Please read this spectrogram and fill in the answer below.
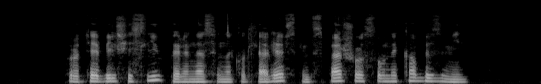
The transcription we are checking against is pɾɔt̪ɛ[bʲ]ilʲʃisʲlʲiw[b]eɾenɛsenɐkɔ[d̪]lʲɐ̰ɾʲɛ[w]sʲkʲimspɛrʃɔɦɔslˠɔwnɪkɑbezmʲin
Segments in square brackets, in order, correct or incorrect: correct, incorrect: p, incorrect: t̪, correct

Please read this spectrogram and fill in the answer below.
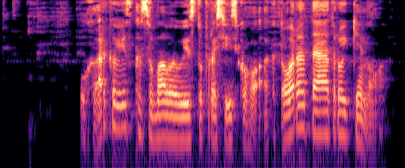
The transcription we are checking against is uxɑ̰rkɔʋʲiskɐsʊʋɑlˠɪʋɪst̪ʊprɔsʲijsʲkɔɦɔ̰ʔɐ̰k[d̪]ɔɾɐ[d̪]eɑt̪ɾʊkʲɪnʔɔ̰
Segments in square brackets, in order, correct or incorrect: incorrect: t̪, incorrect: t̪

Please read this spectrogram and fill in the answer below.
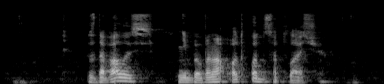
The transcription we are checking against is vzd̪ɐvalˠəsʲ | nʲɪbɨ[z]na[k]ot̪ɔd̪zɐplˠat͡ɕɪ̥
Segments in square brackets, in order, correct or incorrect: incorrect: v, incorrect: ʔ

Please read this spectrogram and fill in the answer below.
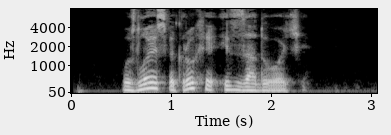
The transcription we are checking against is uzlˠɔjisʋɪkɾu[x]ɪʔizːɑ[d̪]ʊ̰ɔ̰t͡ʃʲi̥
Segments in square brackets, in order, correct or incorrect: correct, correct

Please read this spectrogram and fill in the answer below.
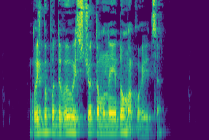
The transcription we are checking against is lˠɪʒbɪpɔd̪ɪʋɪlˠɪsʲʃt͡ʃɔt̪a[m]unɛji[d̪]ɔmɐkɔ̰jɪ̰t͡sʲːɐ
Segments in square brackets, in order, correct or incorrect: correct, correct

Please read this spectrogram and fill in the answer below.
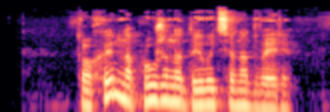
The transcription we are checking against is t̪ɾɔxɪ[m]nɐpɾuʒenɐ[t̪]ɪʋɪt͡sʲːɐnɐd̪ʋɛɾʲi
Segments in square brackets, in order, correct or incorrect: correct, incorrect: d̪

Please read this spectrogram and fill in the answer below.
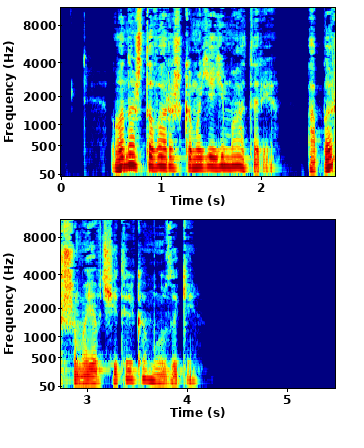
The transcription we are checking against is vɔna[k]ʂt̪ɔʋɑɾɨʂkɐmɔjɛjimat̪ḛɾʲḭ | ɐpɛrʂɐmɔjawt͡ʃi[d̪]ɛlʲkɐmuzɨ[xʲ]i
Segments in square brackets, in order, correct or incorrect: incorrect: none, incorrect: t̪, incorrect: kʲ

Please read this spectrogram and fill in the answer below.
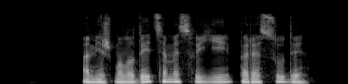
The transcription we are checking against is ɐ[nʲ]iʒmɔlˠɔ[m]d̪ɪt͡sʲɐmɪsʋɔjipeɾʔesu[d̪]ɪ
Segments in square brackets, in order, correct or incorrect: incorrect: mʲ, incorrect: none, correct

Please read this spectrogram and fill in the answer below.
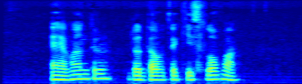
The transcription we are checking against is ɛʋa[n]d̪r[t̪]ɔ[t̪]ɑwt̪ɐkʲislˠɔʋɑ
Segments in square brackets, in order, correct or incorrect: correct, incorrect: d̪, incorrect: d̪

